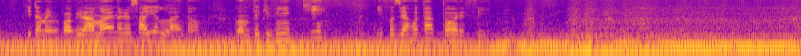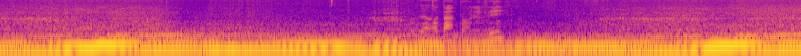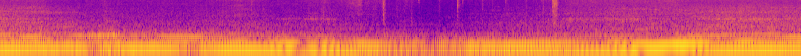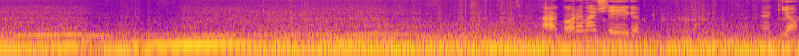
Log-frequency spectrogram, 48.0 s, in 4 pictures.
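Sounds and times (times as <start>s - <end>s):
truck engine revving: 7.7s - 18.2s, 19.9s - 29.2s, 31.0s - 48.0s.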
